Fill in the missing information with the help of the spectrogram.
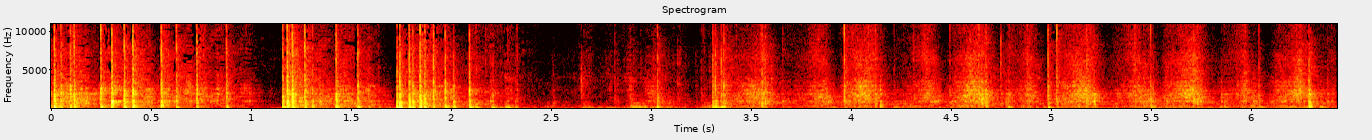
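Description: A small, red, printed cardboard box of burger cookies, closed and hollow with contents inside, is held in the hands and tapped and scratched with long nails. Rapid, crisp, crackly taps with a hollow low thud come in dense bursts over the first two seconds. Quieter, bright scratching and lighter tapping continue to the end.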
